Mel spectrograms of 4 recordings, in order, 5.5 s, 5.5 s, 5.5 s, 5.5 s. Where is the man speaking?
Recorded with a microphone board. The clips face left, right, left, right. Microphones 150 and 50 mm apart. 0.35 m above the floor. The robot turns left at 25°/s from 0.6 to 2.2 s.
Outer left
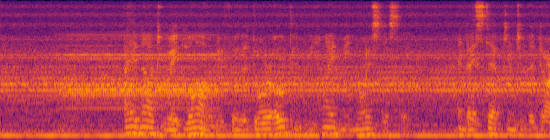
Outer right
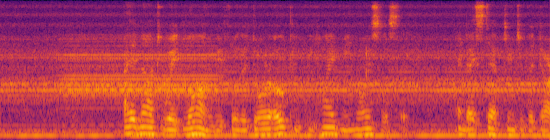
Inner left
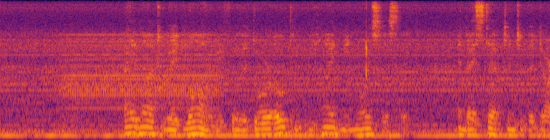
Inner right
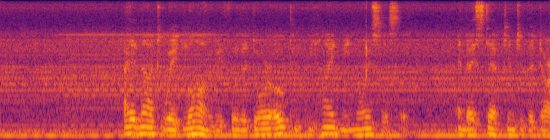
45° right (ahead or behind), 1.4 m; by 5.5 s 35° right (ahead or behind), 1.4 m.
